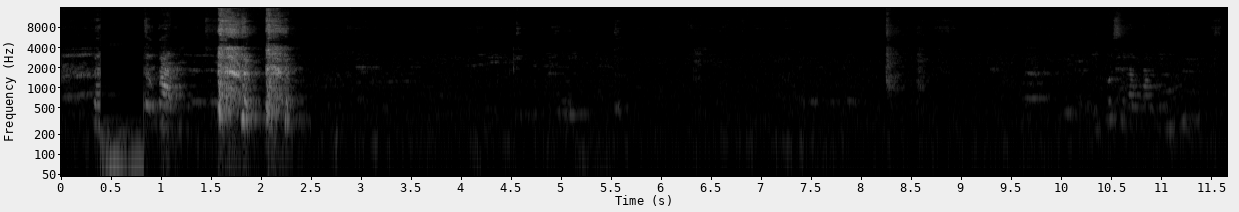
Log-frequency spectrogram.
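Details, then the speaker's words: Simulated nursing skills role-play of effective coughing on a female patient: after guided deep breaths she gives two strong deliberate coughs on the count of three into a container to expel secretions, following a short thump. "Ini ya Bu, nanti kalau hitungan ketiga Ibu bisa batukan di sini ya."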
